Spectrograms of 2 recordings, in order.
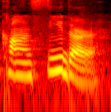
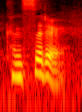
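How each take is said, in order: First: The first syllable has a full vowel, not schwa. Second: The first syllable has a reduced schwa vowel. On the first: The speaker calls it wrong. "a lot of people in Taiwan say consider" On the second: The speaker calls it right. "it's kun, it's a schwa ... the I is a short I"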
